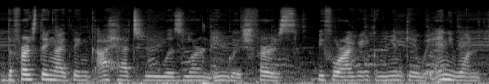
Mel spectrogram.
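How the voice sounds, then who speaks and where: A woman's voice: medium pitch, fairly even intonation, fairly quick. A young woman from Kenya, talking earnestly and reflectively in a casual interview at a community center. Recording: music playing under the voice.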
